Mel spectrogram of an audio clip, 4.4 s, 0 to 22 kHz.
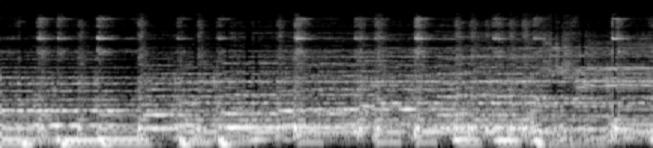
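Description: Instrumental passage of a karaoke backing track for a late-1960s Japanese group-sounds pop song, with no vocal. Its bass notes change roughly every half second under sustained higher chords.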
